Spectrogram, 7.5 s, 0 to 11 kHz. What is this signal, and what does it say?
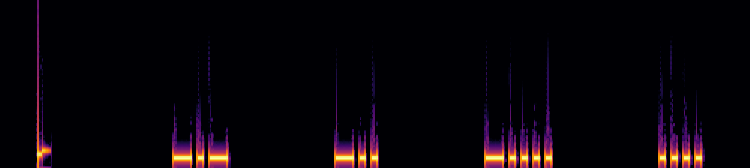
Morse code, heard as a keyed tone, about 21 wpm, 700 Hz. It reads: K D 6 H
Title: USA Call Signs - 6 Characters - 6x Character Spacing - 20wpm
